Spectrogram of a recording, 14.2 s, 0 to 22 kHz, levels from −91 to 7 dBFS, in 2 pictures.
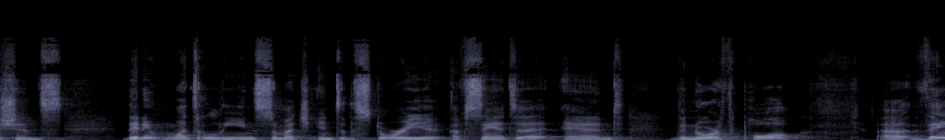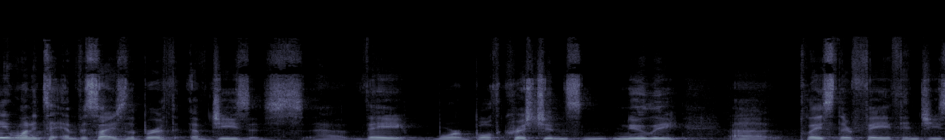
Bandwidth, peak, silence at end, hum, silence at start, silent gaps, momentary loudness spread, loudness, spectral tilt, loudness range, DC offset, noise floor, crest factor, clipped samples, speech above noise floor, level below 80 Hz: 16.5 kHz; -24 dBFS; 0 s; none; 0 s; none; 11 LU; -41 LUFS; -4 dB/octave; 3 LU; under 0.1%; -66 dBFS; 18 dB; under 0.1%; 25 dB; -78 dBFS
